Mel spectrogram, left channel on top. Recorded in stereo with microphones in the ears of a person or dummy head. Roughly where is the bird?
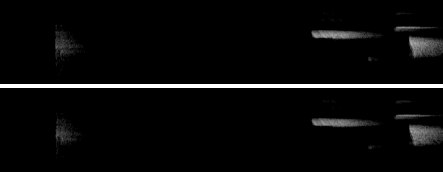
Left.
